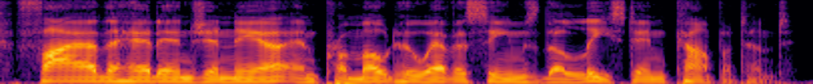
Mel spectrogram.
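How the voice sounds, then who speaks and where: A man voicing an irritable, wealthy male tech boss who is brash, impatient and quick to swear. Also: lowish voice, fairly bright tone, clean tone, no room sound, clean studio sound, pitched above the performer's own voice, natural voice.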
